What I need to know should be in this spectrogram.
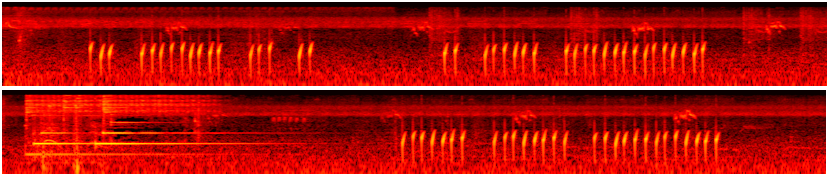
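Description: Rapid electronic blips sound as a cartoon character talks.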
